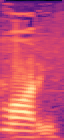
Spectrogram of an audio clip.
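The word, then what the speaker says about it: Lottie: name Josie or something else first name is lah can you spell it for me l o TT i e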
